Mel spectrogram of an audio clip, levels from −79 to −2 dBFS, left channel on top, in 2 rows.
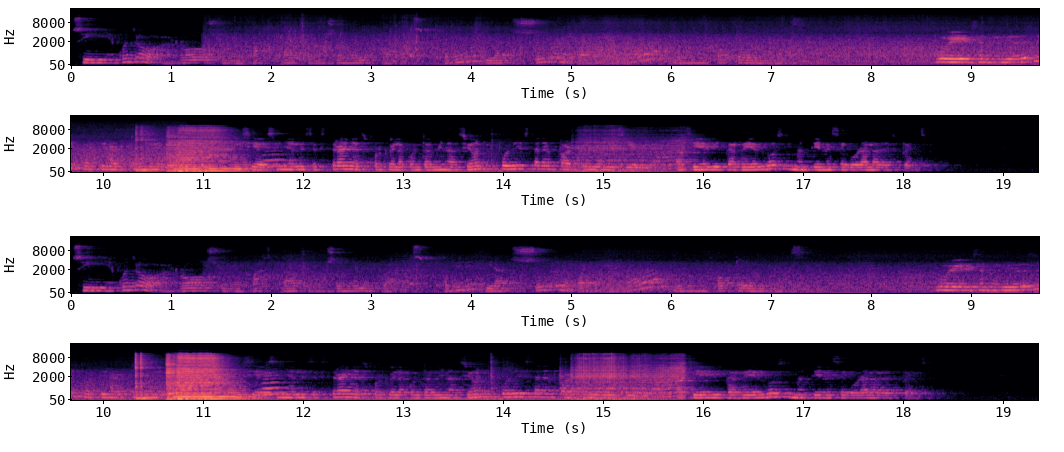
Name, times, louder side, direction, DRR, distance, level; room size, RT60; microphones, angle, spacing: voice 1, 0.0-7.5 16.2-16.4, equal, 10° right, 1 dB, 0.9 m, -41 dB
sound 1, 1.3-10.9, left 4 dB, 40° left, 0.4 m, -42 dB
voice 2, 8.6-18.1, left 2 dB, 60° left, 3 dB, 0.8 m, -33 dB
sound 2, 9.2-9.3 10.1-15.8, right 5 dB, 80° right, 0.5 m, -29 dB
10.0 x 9.4 x 2.6 m, 0.99 s
head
